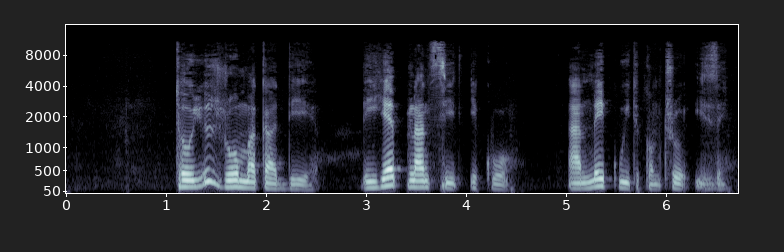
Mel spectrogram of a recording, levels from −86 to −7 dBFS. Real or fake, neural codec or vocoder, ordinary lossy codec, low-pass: fake; codec, 24 kHz, 0.9 kbps, WavTokenizer, medium speech release version 1; none; 10.8 kHz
